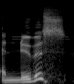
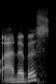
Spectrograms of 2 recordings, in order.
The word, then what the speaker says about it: Anubis: they need it will be Anubis or annabis depends on how you want to pronounce it do you know I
